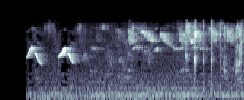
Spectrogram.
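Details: Chinese hwamei (Garrulax canorus), a songbird from southern China, sings loud, rich whistled phrases that swoop up and down, then breaks into a fast, dense run of bright, high chirps and harsh notes.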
